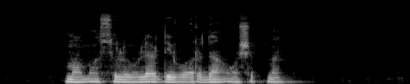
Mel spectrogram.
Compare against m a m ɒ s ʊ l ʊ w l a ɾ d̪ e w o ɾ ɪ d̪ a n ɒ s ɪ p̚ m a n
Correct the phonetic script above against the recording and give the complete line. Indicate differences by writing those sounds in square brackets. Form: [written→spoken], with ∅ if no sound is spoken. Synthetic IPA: m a m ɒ s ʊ l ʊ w l a ɾ d̪ e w [o→ɒ] ɾ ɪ d̪ a n ɒ [s→ʃ] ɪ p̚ m a n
